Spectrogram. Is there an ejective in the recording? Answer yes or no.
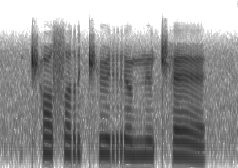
no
